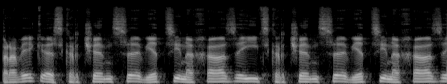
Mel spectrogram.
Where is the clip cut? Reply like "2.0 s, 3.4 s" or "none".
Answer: 2.6 s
